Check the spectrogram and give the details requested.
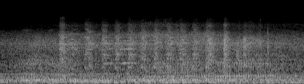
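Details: Mitsubishi Montero hard starting, check engine light on, stalls while driving: rapid, uneven cranking beats go on for seconds without catching; hard starting with extended cranking.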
